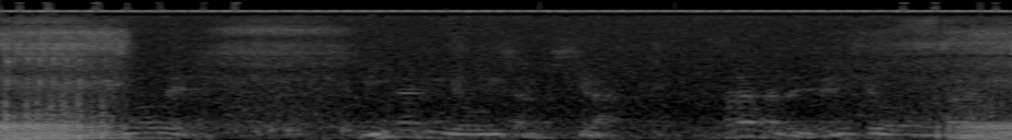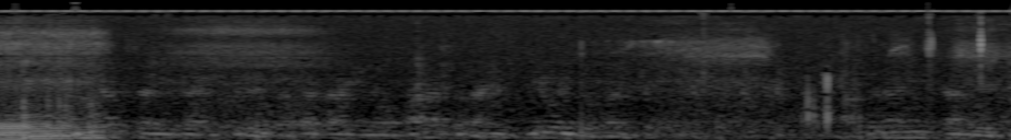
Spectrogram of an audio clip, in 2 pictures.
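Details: Loud snoring from Futa, a sleeping pug with almost no nose: a coarse, rattling snore at the start and another about five seconds later, with wavy, wheezing breaths and small clicks between.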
